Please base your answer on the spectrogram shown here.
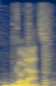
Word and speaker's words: Godot: that are really common there's goo G godat Goot and the one that I used G and I'll add a quick disclaimer here however you want to pronounce it is fine except for guda that's just wrong maybe eventually one pronunciation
